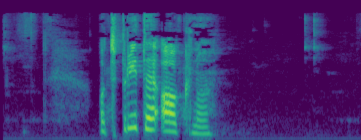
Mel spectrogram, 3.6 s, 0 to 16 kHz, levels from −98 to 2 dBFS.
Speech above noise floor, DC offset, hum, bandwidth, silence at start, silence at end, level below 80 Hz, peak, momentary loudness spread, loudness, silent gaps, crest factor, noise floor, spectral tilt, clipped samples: 56 dB; under 0.1%; none; 11.5 kHz; 1 s; 1.5 s; -70 dBFS; 0 dBFS; 19 LU; -17 LUFS; none; 22 dB; -75 dBFS; -1.5 dB/octave; under 0.1%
